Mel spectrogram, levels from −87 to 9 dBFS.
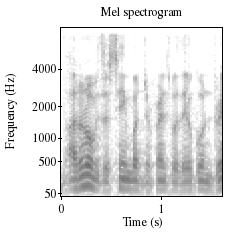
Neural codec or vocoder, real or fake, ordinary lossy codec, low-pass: none; real; none; 7.2 kHz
